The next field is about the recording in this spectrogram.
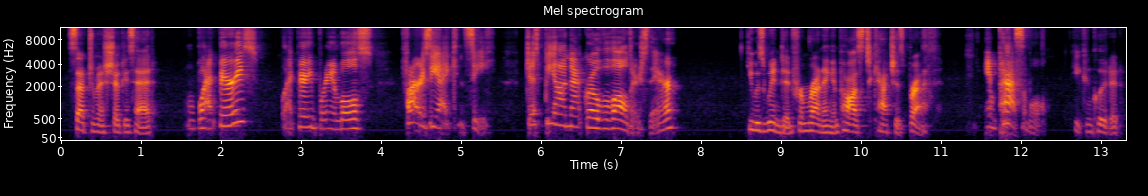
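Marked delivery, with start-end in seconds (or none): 1.6-7.8 lightly voiced rat, higher and out of breath; a rat gasping out bad news; winded rat. Septimus reports brambles to Brendan, higher winded rat voice. 11.6-12.4 lightly voiced rat, higher and out of breath; a rat gasping out bad news; winded rat. Septimus reports brambles to Brendan, higher winded rat voice.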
